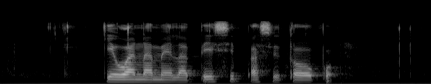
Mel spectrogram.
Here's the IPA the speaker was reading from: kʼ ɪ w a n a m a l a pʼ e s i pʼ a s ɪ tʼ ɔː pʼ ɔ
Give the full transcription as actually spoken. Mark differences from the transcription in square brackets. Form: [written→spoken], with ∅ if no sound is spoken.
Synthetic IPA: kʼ ɪ w a n a m [a→ɛ] l a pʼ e s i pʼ a s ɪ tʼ ɔː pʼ ɔ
